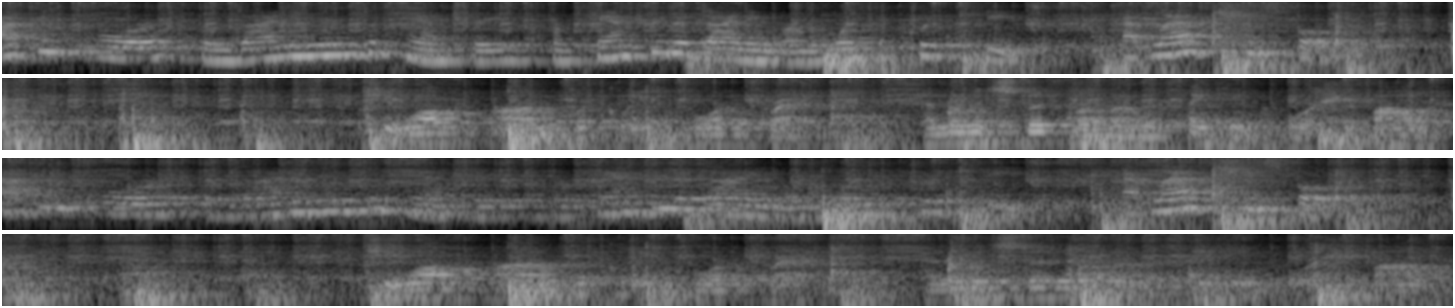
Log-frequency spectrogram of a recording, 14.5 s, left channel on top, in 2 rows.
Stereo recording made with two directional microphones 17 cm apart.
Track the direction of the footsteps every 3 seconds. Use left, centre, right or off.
off, right, left, centre, right.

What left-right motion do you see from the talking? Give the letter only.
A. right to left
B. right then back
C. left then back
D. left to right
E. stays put
B.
